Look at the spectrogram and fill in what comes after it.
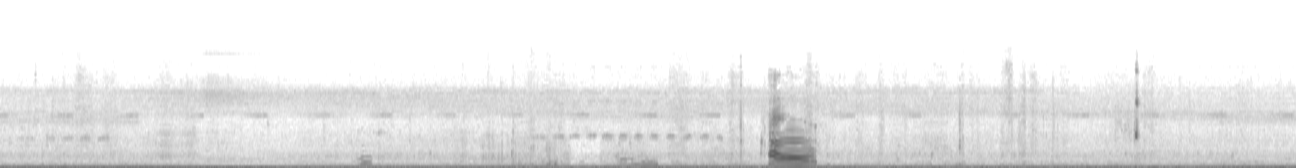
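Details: Chatty hachiware stray cat with tuxedo markings, rubbing against a person, gives two soft short mews followed by one louder, rising-then-falling harmonic meow, over a constant low hum of outdoor noise.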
